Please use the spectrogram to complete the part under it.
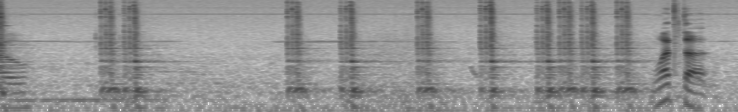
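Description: Short electronic clicks and beeps sound in quick bursts.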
